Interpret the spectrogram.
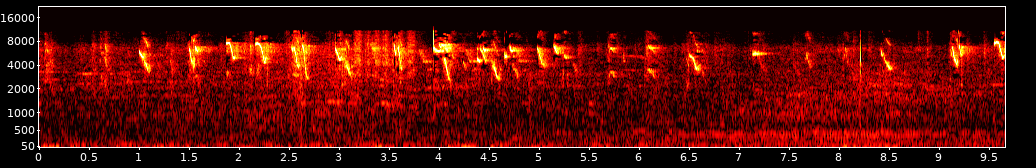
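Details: Saffron finch singing as a model for Creole canaries: quick series of high, slurred chirps and short whistles, fading somewhat toward the end, over low background rumble.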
